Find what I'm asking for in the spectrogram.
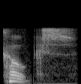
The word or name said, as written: coax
